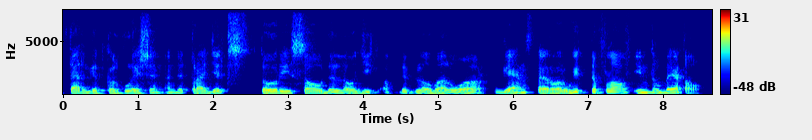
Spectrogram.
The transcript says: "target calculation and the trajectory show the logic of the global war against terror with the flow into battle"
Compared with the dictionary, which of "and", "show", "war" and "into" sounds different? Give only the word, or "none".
show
